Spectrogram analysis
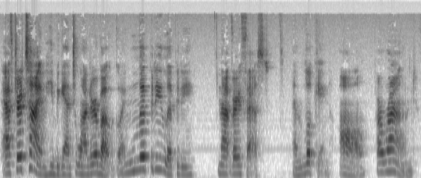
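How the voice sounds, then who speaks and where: Middle-aged female storybook reader, slightly low pitch, measured and expressive delivery aimed at small children. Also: vocal fry. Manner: expressive, measured, speaking to young listeners. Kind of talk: children's read-aloud with chatty asides. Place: indoors in a home room with bookshelves.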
